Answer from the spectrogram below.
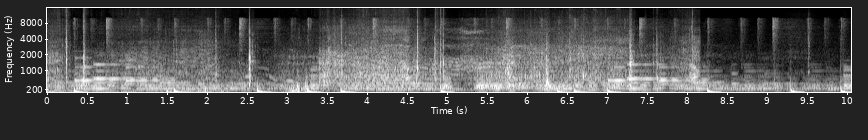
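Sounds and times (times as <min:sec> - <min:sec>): skateboard grinding on concrete: 0:00.0 - 0:08.4
background music with steady beat: 0:00.0 - 0:10.0
skateboard clack: 0:01.6 - 0:08.2.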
